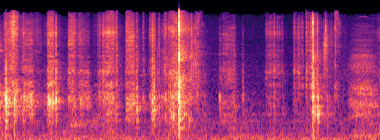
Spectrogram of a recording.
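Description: Scissors cutting the corners of folded paper for a pop-up shape: a series of quiet, crisp snips and paper rustles, close and soft, with one sharper snip midway.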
